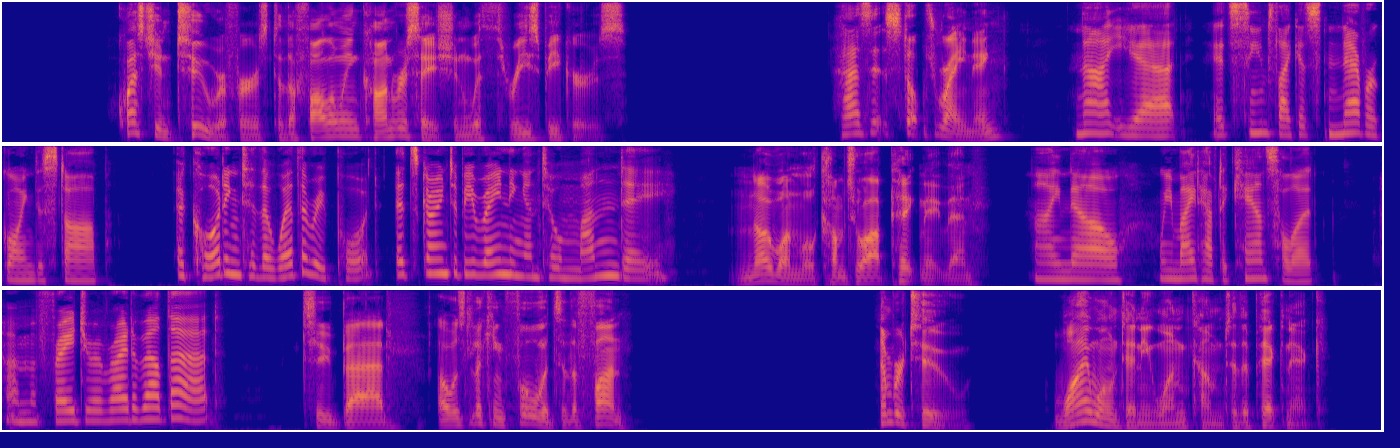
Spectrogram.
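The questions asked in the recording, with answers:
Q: Why won't anyone come to the picnic?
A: It's raining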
